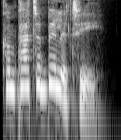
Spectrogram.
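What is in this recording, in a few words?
"compatibility", British English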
